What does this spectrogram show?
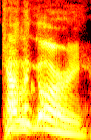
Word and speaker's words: Caligari: one of my top and she finished it for me Sarah say it you're mispronouncing it Caligari I seen that old wait is that all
